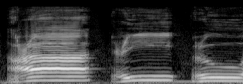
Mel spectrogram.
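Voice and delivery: عا عی عو voiced from mid-throat. Shown as a demonstration. Teacher shows students throat sound of ع. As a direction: press عا from the middle of the throat. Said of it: "حلق کے درمیان سے".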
